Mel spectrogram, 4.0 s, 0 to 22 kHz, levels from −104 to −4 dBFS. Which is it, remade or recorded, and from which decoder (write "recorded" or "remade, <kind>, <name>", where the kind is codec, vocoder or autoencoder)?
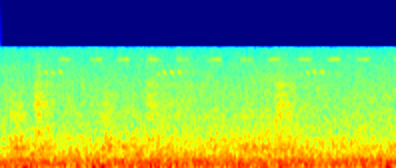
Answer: remade, vocoder, BigVGAN v2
